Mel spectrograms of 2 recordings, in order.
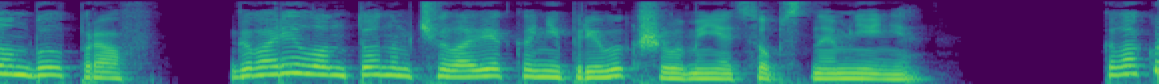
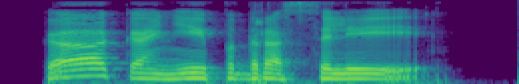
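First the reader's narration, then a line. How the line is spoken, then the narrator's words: Surprised mutter. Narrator (Russian): пробормотал удивленно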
